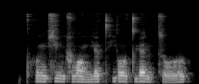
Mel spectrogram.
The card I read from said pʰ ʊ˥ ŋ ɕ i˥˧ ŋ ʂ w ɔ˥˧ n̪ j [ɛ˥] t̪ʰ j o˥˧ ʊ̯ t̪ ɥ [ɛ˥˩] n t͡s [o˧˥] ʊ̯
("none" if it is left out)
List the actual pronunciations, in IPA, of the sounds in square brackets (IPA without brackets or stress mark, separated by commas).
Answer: ɛ˥˧, ɛ˥˩, o˧˥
